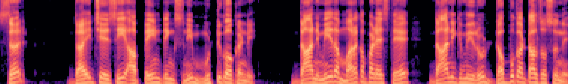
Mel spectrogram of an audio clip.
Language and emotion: Telugu, angry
